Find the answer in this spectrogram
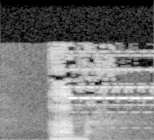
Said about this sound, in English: that's my telephone in the background. I'm just going to let the machine pick it up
